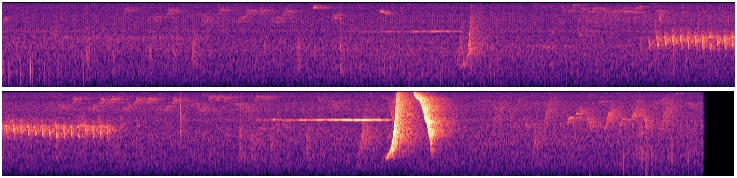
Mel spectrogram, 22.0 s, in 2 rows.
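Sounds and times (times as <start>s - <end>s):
faint bird chirps: 1.8s - 7.3s, 8.0s - 21.5s
bird whip-crack call: 6.8s - 7.3s, 15.5s - 17.7s.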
